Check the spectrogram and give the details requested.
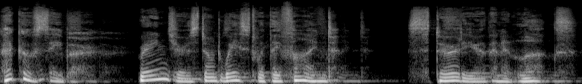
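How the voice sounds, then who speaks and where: A woman voicing a grim, vengeful, haunted female ranger hero in a fantasy game, with terse, brooding, breathy lines. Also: sits low, lively intonation, mellow, exaggerated voice. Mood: brooding, resolute. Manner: measured, terse, brooding delivery. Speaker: video game voice actor. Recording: long reverb on the voice.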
